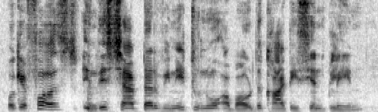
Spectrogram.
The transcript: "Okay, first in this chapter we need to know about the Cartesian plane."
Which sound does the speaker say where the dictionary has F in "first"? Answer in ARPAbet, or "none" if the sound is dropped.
F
